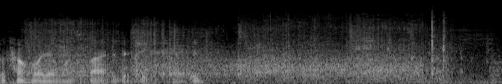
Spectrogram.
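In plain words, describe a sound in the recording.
Skateboard wheels roll over smooth concrete.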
